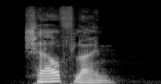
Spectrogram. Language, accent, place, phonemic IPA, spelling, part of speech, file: German, Germany, Berlin, /ˈʃɛɐ̯flaɪ̯n/, Scherflein, noun, De-Scherflein.ogg
- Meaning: widow's mite, i.e. a small donation or contribution, esp. of monetary kind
